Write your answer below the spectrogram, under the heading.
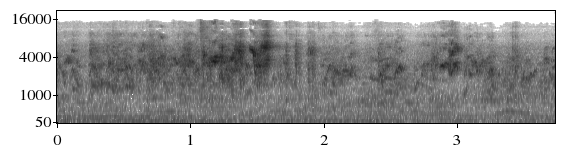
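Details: Aviary budgerigars eat their afternoon meal, giving busy high-pitched chirping and squawky warbles. Several birds overlap, with a brief louder burst mid-clip and a low hum beneath.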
